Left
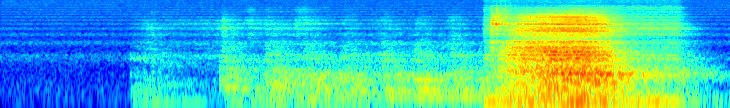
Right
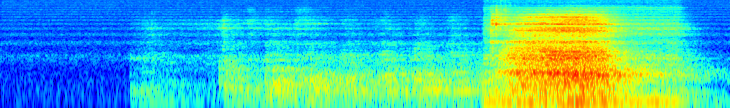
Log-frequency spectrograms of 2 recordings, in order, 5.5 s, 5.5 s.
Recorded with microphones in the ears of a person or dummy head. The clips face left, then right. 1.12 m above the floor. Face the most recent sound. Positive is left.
turn(degrees=-70)  # may be behind; listen again after turning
